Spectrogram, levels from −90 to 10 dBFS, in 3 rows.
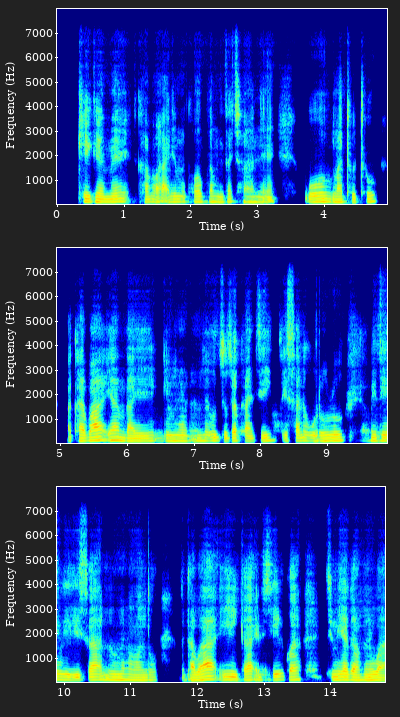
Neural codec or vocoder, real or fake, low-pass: codec, 24 kHz, 1 kbps, SNAC; fake; 7.2 kHz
